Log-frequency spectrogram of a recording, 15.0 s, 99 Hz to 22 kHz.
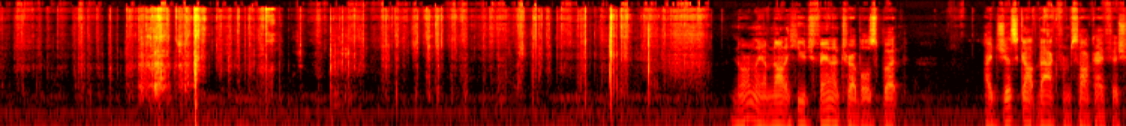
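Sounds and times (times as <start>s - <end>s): packaging rustling: 0.0s - 9.5s
steady low hum: 0.0s - 15.0s.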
